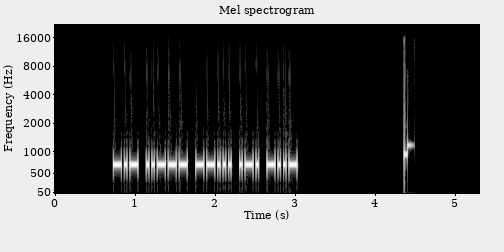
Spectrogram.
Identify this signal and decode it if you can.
Morse code, heard as a keyed tone, about 36 wpm, 700 Hz. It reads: K27RX
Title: Code Groups - 5 Letter:Numbers - 35wpm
